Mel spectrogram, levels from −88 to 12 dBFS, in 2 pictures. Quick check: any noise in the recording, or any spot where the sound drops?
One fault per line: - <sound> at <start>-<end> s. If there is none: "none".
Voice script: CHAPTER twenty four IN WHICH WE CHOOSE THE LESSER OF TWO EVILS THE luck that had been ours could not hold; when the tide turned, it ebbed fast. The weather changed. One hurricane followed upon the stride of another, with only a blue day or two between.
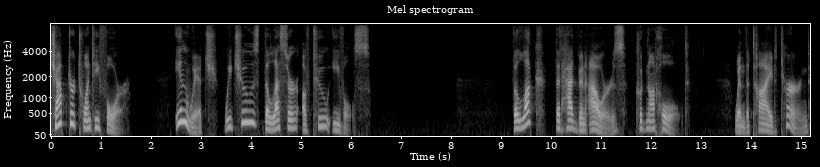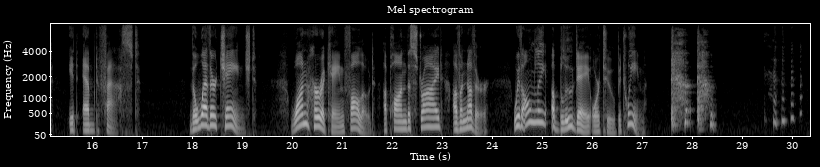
- cough at 27.6-28.5 s
- laugh at 29.4-30.2 s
